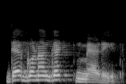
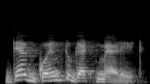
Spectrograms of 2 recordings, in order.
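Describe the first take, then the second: First: The words 'going to' are reduced to 'gonna'. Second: The words 'going to' are said in full.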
